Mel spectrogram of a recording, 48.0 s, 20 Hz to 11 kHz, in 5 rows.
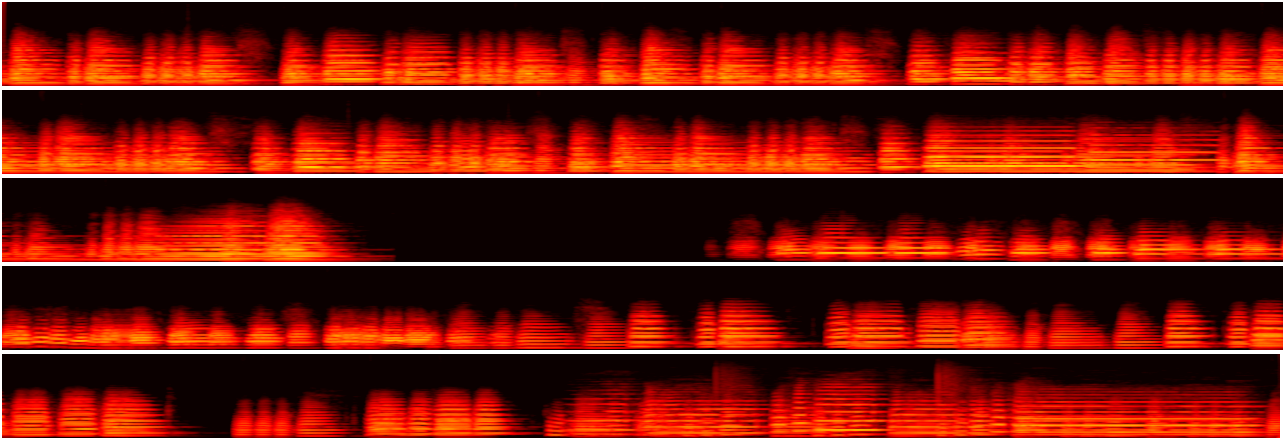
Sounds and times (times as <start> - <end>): Music: 0.0 - 22.2, 24.5 - 48.0.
